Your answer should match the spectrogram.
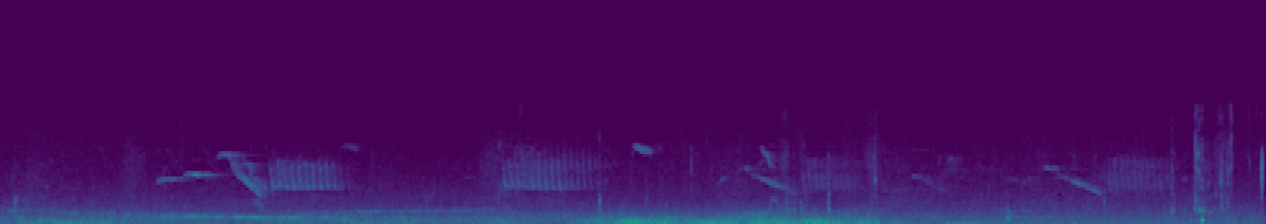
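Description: Outdoor ambience with birds calling: short, high, falling chirps repeated every second or two, alternating with brief buzzy trills. A low rumble swells up between about six and nine seconds in.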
